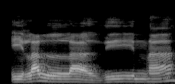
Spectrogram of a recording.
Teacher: lamnya dibaca dobel ada tasdidnya Dal kasroh Ya Sukun Mad thii panjang dua harakat alladzina kata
